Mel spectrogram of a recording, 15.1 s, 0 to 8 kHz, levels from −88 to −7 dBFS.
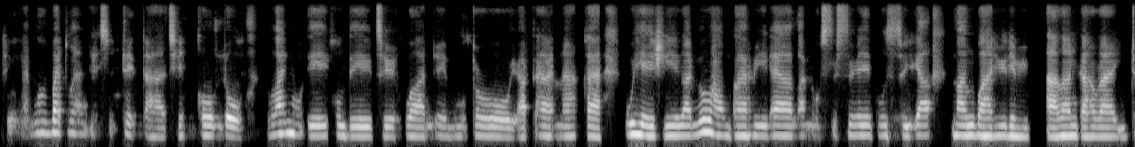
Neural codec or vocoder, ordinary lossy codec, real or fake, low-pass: codec, 16 kHz, 0.5 kbps, FunCodec, trained on Chinese and English, 25 frames a second; Opus, 64 kbps; fake; 7.2 kHz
